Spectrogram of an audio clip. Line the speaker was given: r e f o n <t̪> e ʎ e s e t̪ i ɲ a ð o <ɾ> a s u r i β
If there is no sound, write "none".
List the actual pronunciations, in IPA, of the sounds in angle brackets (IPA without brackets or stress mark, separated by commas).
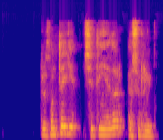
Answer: t̪, ɾ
